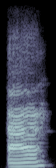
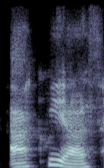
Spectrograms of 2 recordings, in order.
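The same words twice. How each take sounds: First: "acquiesce" broken into three separate beats, long pauses between; syllable by syllable. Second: Said in the usual way. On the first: Shown as a demonstration. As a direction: say "acquiesce" one clapped syllable at a time. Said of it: "way I do it is actually by clapping". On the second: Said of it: "has three syllables".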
